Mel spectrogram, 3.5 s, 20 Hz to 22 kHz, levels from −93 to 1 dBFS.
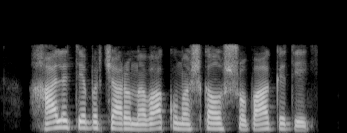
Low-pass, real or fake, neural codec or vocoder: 5.4 kHz; fake; codec, 24 kHz, 0.9 kbps, WavTokenizer, medium speech release version 2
